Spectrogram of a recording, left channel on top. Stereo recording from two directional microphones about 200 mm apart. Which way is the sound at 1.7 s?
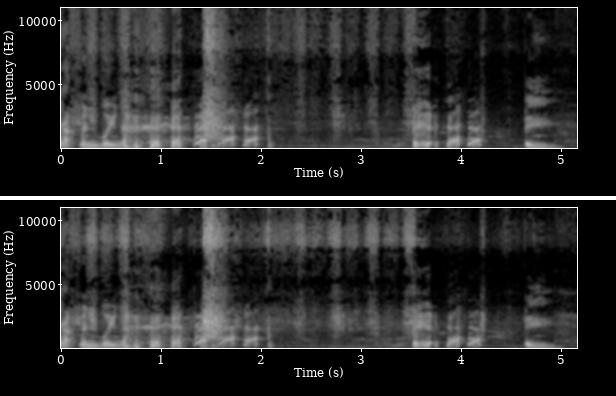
30° left (ahead or behind).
